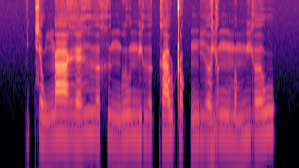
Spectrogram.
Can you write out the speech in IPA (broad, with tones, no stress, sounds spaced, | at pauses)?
c ə˨˩ w ŋ aː˧ ɣ ɛ˨˩˦ ɣ ɨ˧ ə̯ x ɨ˨˩ ŋ l u˧ n j ɨ˨˩ ə̯ k a˧˥ w ʈ ɔ˨˩ k̚ ŋ i˨˩ ə̯ j ə˧ ŋ m ə˨˩˦ m j ə˧˥ w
